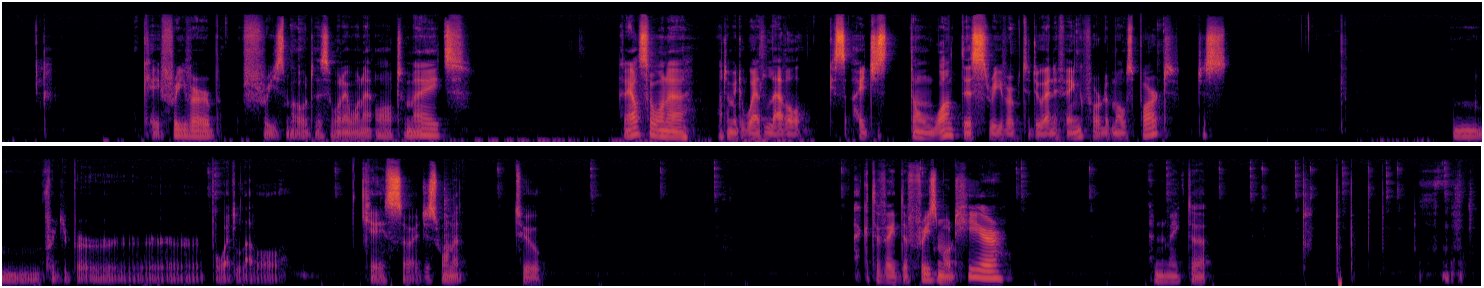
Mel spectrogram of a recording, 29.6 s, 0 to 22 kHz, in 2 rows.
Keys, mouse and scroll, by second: 2.9 click, 4.1 scroll down 2, 10.1 click, 11.6 click, 16.9 click, 18.1 click, 19.3 d, 19.8 click, 21.4 click, 23.2 click, 25.0 click, 25.7 click, 27.0-28.4 drag, 28.5 click.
